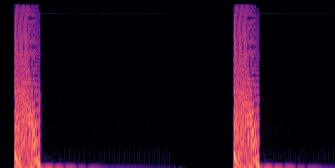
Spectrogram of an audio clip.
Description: Hero Damage Sound (Big); Kaijuu Densetsu The Tale of the Shell Monsters

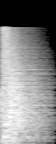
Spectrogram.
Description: hit metal

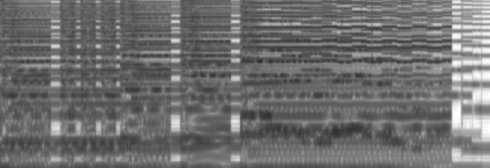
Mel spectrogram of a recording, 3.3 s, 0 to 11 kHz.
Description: Jingle (Level Up); rpg tsukuru dante98 ii pc-98 1996

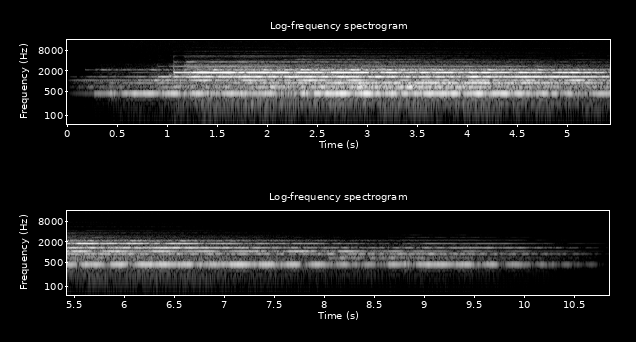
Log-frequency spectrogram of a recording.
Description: Map Piano; No Man's Sky

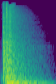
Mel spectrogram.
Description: Hummer Door Close

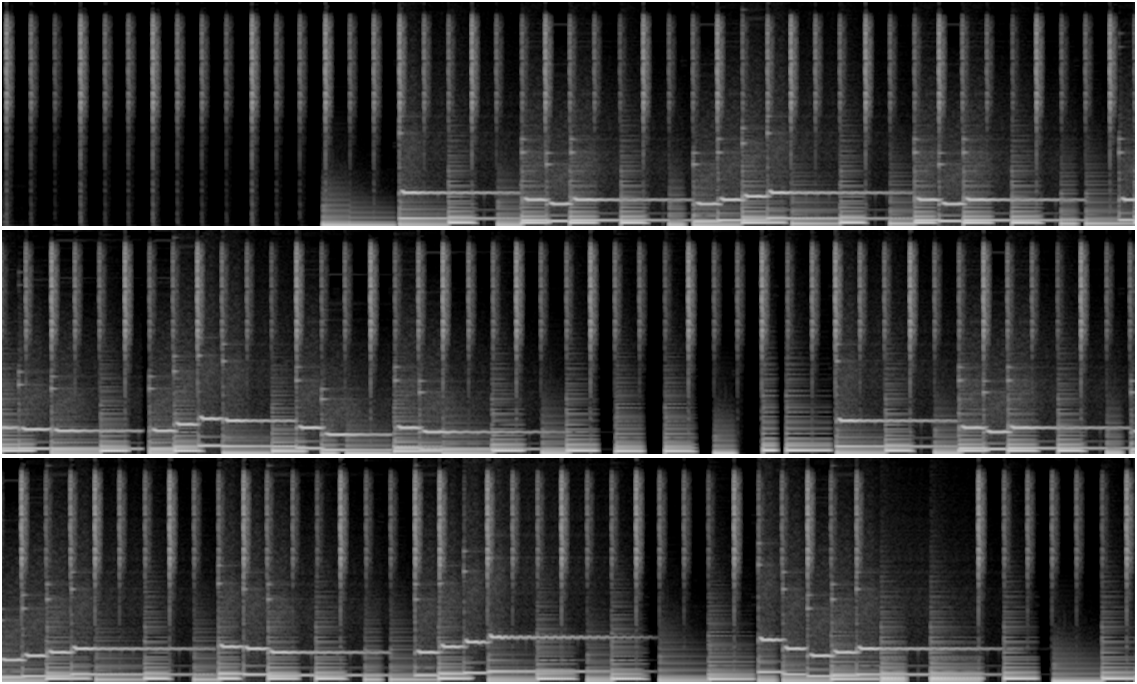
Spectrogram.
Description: Bossa (Aircheck); animal crossing full gamerip

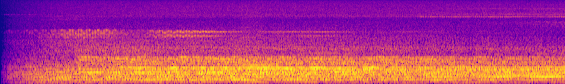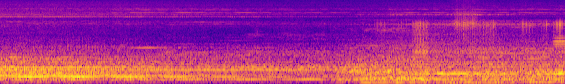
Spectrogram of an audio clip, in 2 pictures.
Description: Event Death

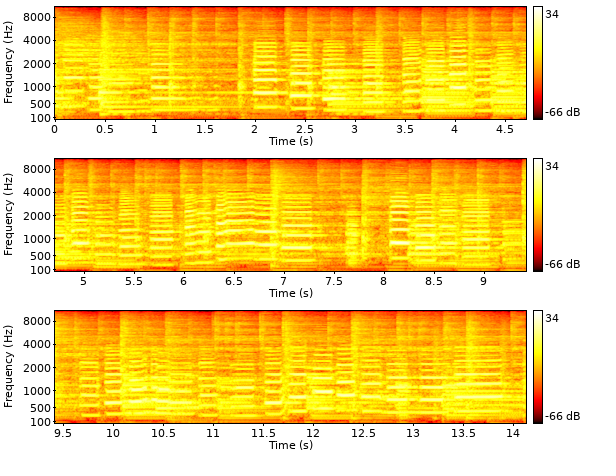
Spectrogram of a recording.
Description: Jukebox Bossa Nova

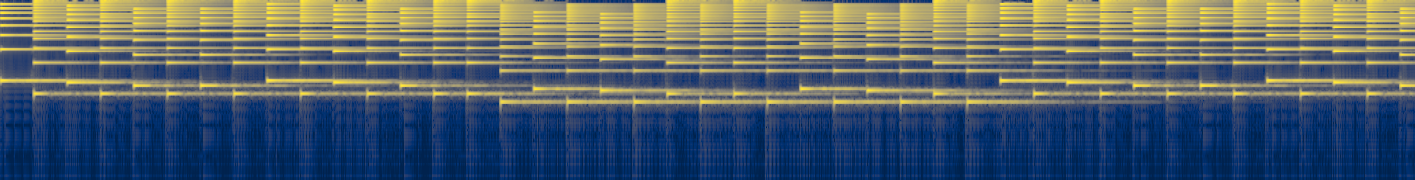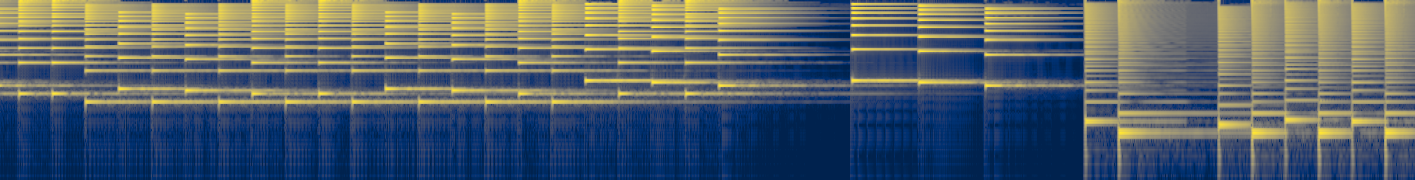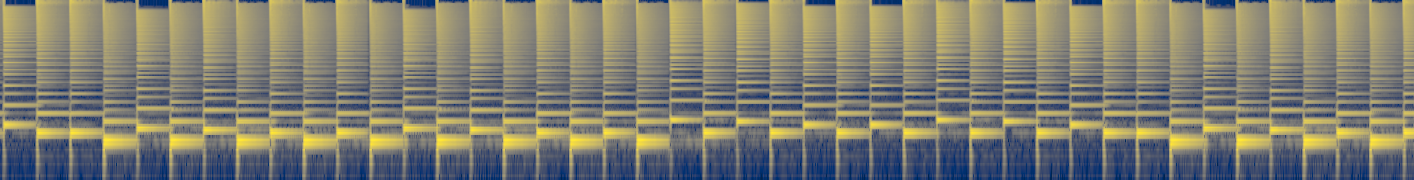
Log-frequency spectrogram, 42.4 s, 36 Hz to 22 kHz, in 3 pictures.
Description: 8bit; MeetMcGuffin

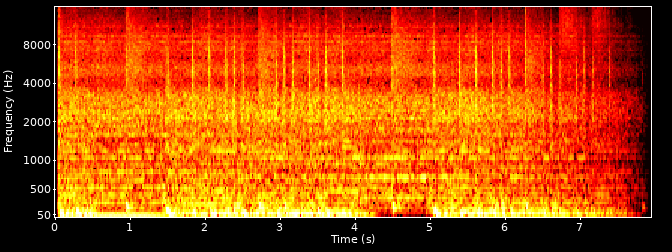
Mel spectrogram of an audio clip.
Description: round mvp anthem

